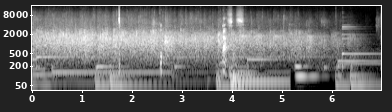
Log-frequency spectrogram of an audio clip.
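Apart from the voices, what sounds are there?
audience applause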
